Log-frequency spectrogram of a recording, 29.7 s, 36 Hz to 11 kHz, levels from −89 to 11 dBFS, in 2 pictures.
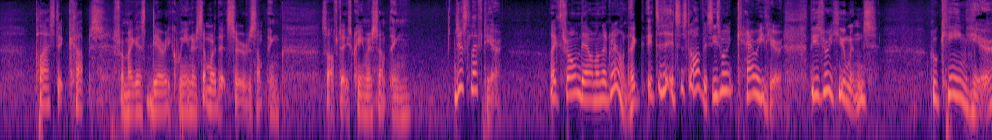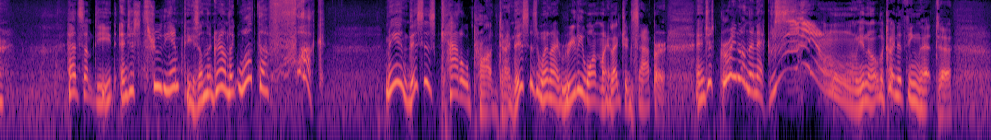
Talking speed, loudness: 175 wpm, -23 LUFS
